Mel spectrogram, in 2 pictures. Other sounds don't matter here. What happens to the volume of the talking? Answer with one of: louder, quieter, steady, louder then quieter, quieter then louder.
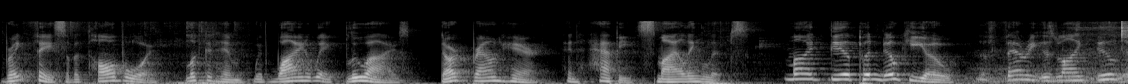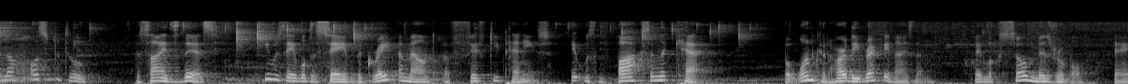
steady.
